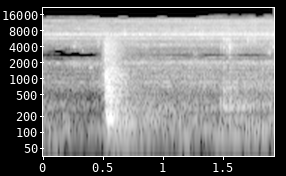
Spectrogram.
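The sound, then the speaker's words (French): Heavy rain pouring down as a dense, steady hiss, with one brief louder surge near the start. “Il pleut, c'est fou. Hein ? Incroyable. Oh ! Incroyable. Oh, ça tombe à verse.”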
